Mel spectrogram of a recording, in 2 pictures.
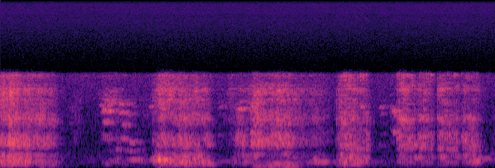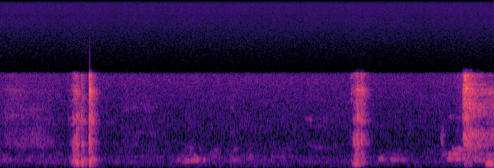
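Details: Sleeper with loud, harsh, growling snores in irregular bursts, some with brief snorts, gaps between; heavy snoring.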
